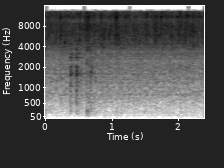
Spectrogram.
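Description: Kuzhambu powder, chili powder and garam masala sauté in a pan for street-style sundal masala, giving a continuous, close sizzle with a couple of brief stirring scrapes near the start.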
